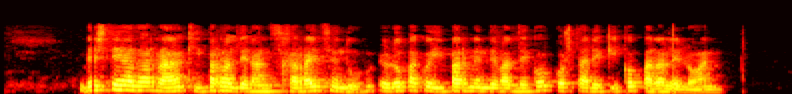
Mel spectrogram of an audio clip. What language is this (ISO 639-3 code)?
eus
